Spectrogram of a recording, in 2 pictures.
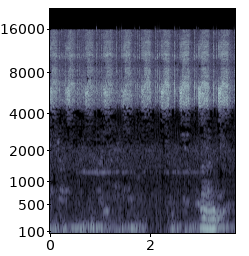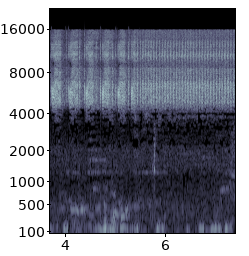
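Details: Jungle chorus of Indian cicada: an intense high metallic buzz pulsing rapidly and steadily throughout, briefly joined by a soft low voice-like murmur midway, then continuing as an even rattling drone.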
